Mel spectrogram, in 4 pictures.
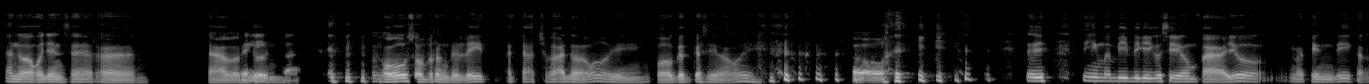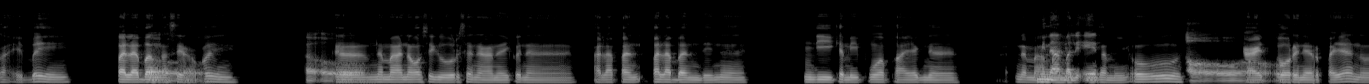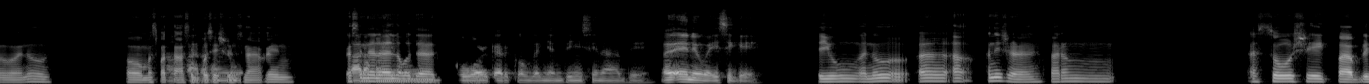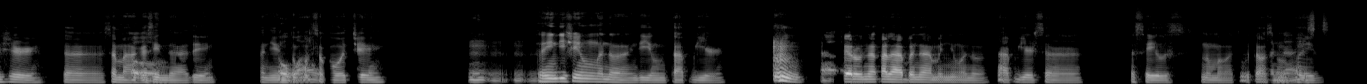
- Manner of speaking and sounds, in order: laugh; laugh; laugh; other background noise; in English: "associate publisher"; throat clearing
- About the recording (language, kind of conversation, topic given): Filipino, unstructured, Ano ang opinyon mo tungkol sa mga trabahong may nakalalasong kapaligiran sa trabaho?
